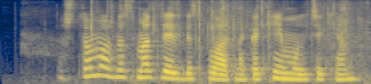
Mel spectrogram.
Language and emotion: Russian, neutral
